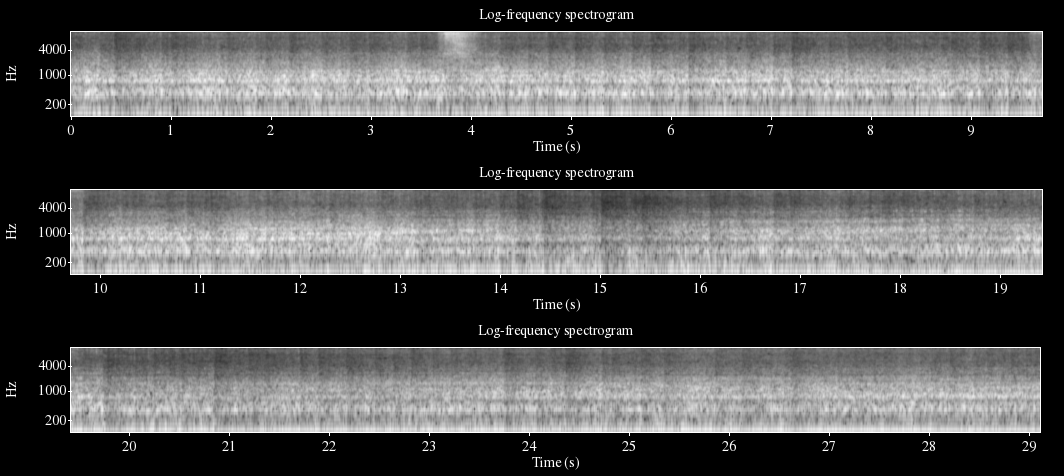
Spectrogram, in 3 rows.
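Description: Cummins HR-6-IP six-cylinder diesel engine of an American 7450 lattice boom crane running steadily as the crane works. Its note shifts and grows fuller about halfway through as the upper works swing the boom around. A short hiss of air comes about four seconds in.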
